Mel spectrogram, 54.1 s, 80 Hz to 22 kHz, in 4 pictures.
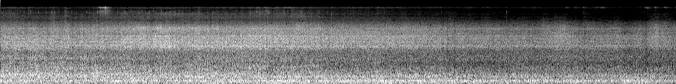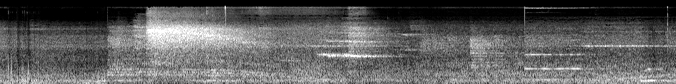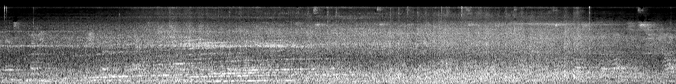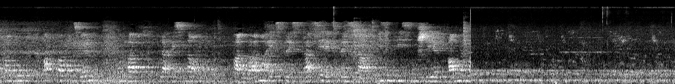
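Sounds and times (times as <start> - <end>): train wheels rumbling on rails: 0.0 - 54.0
high wheel squeals: 19.8 - 21.9.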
